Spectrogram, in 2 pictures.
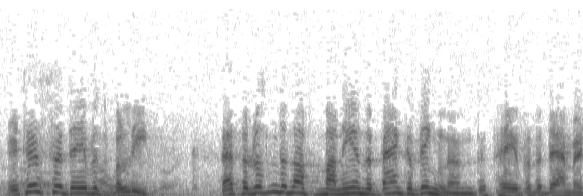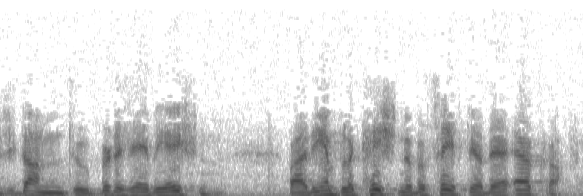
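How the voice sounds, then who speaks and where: Courteous, formal male executive played by an actor, fairly high voice with animated delivery, vintage radio drama on a thin signal. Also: lightly acted. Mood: formal, concerned. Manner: formal, measured. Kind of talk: 1950s radio drama acting. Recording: tinny, noisy 1950s radio broadcast.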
